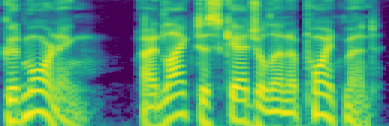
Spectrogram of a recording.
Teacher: my tone went down slightly at the end, not up. That downward tone makes it sound confident instead of unsure.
